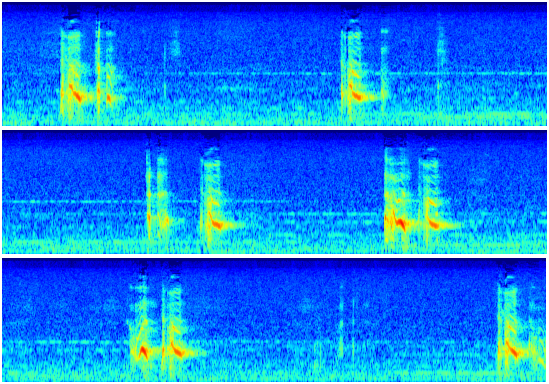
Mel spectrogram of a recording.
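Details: Two females in a hiccup contest: sharp, abrupt hiccups, often in quick doubles, recurring every couple of seconds, about six bouts over twelve seconds.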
